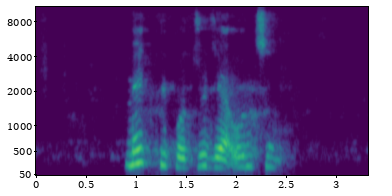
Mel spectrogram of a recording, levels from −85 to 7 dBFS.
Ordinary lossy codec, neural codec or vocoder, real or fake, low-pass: Opus, 16 kbps; vocoder, 44.1 kHz, 128 mel bands every 512 samples, BigVGAN v2; fake; 9.9 kHz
